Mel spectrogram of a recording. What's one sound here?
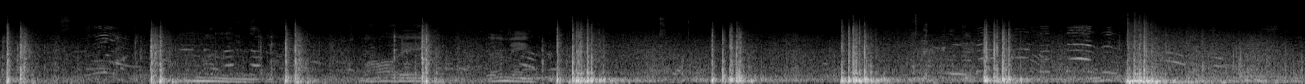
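Fireworks boom and bang loudly, echoing across open country.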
